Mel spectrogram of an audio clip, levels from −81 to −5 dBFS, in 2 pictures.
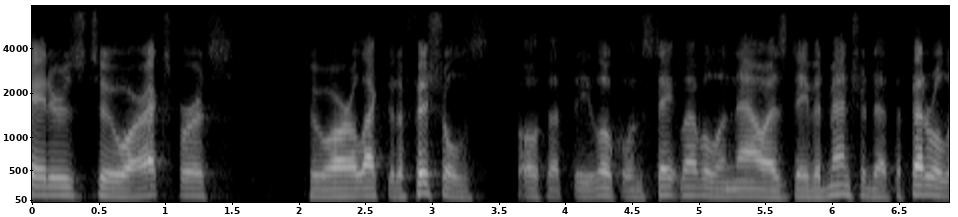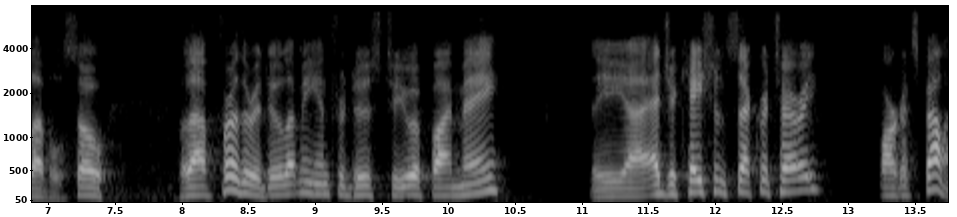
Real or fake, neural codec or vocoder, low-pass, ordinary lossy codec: fake; codec, 24 kHz, 0.9 kbps, DualCodec; 7.2 kHz; Opus, 32 kbps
